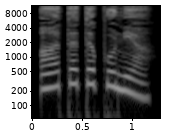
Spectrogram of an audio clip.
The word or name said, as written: ಆತತಪುಣ್ಯ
